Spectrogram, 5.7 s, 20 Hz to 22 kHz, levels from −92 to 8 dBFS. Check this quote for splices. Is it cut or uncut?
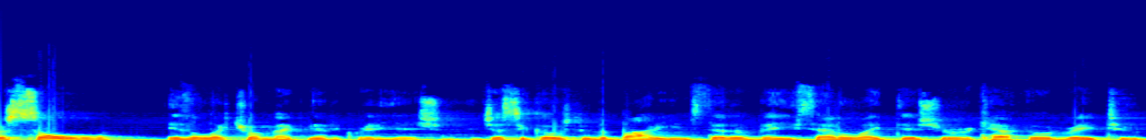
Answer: uncut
